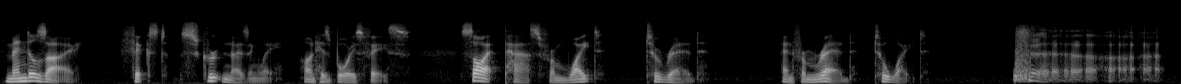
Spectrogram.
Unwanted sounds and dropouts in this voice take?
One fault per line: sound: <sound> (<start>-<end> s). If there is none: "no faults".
sound: laugh (10.1-11.7 s)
